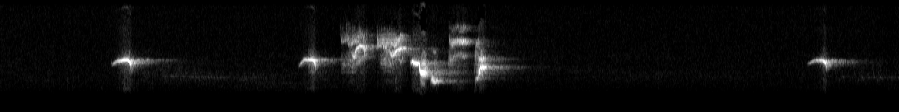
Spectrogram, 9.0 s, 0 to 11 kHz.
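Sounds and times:
collared flycatcher singing: 0:03.0 - 0:05.1, 0:08.1 - 0:08.9.

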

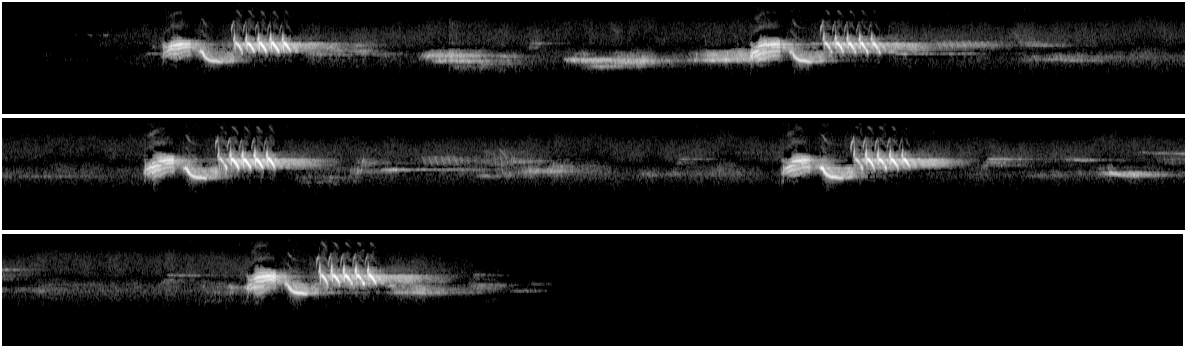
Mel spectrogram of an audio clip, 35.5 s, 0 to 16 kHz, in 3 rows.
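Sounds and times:
Eastern Towhee singing: 0:01.4 - 0:11.0, 0:13.2 - 0:24.2, 0:25.2 - 0:29.1.

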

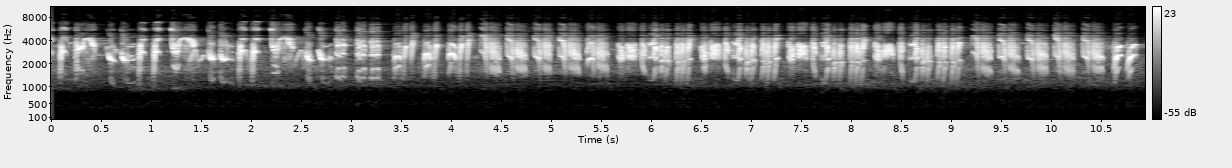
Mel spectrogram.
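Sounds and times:
Eurasian reed warbler singing: 0:00.0 - 0:10.9.

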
